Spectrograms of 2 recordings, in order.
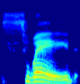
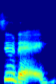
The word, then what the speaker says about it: suede: Hers for mine is that I saw suede and I instantly thought it would be pronounced Sude.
